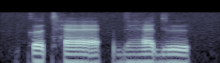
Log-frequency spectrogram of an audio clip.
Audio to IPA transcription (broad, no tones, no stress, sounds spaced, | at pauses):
k œ tʰ æ | dʱ æ d ʏ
